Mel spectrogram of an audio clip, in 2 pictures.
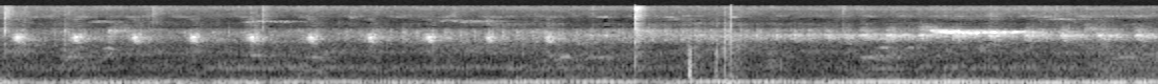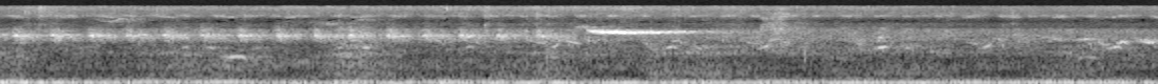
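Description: Birds calling over a low, steady rumble: a rapid series of high ticking notes, about four a second, in the first few seconds, then two short high calls, about a third and about three-quarters of the way through.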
